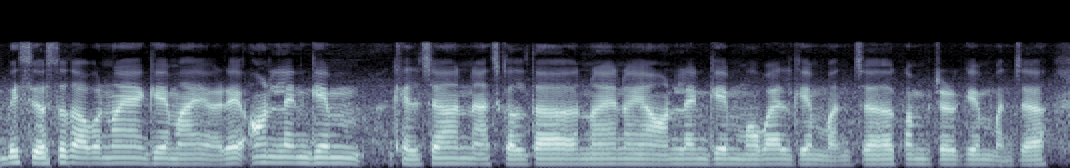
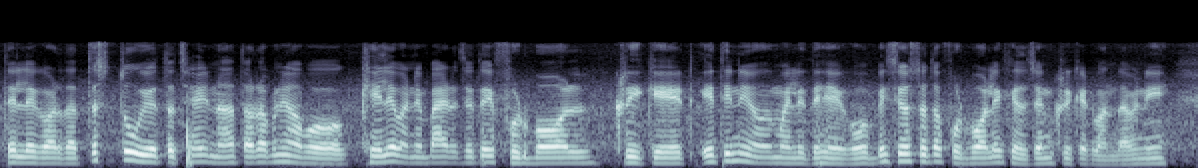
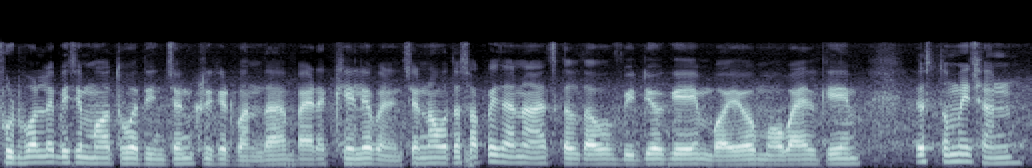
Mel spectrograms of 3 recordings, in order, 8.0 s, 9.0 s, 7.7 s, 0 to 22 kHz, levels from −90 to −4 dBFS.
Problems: none marked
